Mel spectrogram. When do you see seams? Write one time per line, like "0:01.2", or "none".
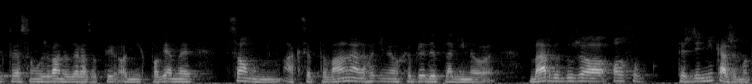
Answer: none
